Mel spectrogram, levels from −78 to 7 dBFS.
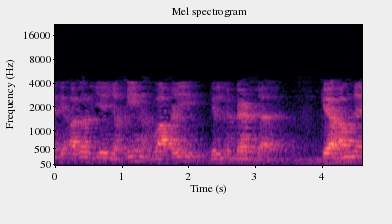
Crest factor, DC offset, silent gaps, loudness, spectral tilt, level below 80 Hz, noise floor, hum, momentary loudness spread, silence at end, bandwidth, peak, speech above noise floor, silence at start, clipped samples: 20 dB; under 0.1%; none; -23 LUFS; -9.5 dB/octave; -60 dBFS; -43 dBFS; none; 14 LU; 0 s; 5 kHz; -4 dBFS; 20 dB; 0 s; under 0.1%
